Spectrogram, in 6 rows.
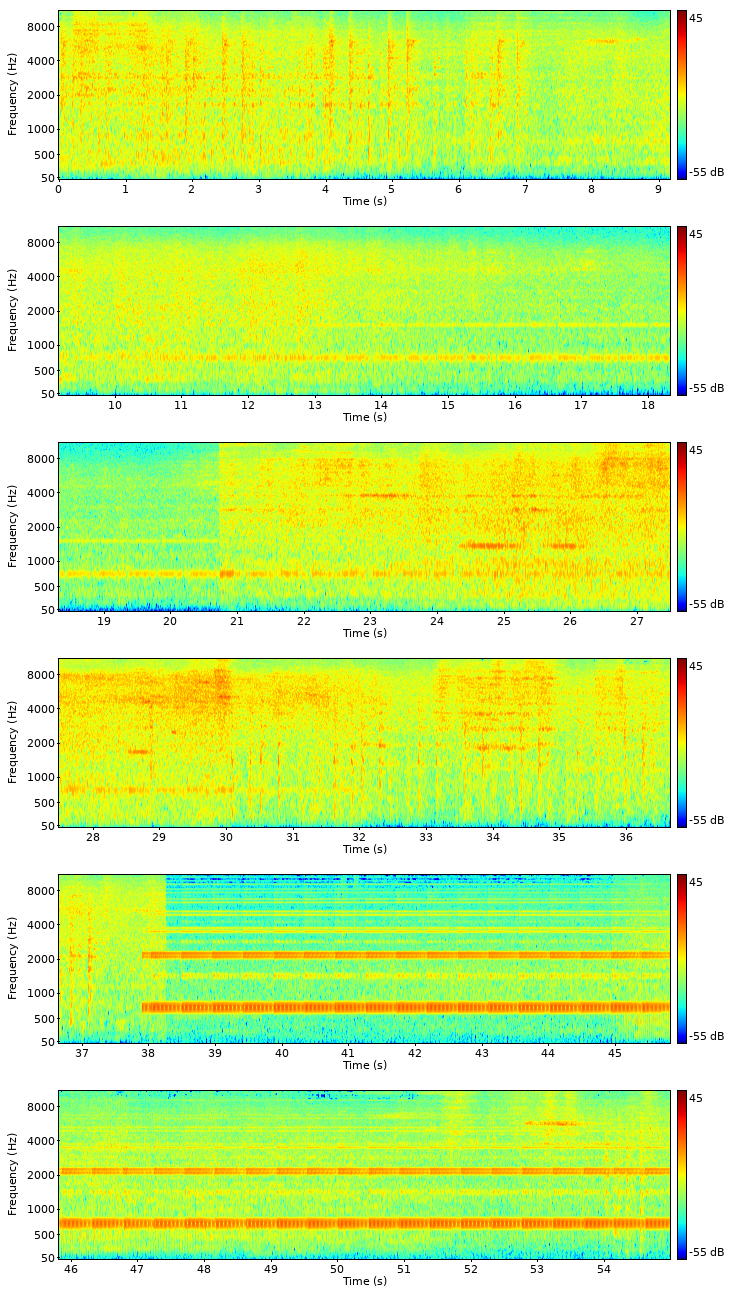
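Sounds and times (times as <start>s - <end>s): wheels clacking over rail joints: 0.0s - 7.2s, 29.6s - 37.9s
electric train whine: 5.4s - 55.0s
repeating electronic ringing: 37.9s - 52.6s.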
